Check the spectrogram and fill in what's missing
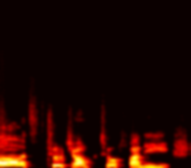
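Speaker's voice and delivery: put-on very high little grandmother voice. Describing a chili's heat as a bee-sized grandmother laughing at you: tiny voice. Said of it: "in a tiny voice going".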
